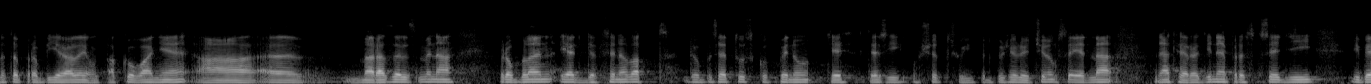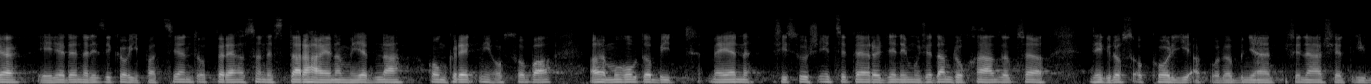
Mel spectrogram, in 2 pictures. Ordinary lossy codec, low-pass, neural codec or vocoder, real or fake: Opus, 24 kbps; 10.8 kHz; codec, 24 kHz, 0.9 kbps, WavTokenizer, medium speech release version 1; fake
